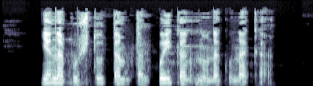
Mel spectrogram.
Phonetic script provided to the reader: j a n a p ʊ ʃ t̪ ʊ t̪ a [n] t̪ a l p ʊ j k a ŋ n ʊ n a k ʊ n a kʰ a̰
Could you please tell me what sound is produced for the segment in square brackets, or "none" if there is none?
m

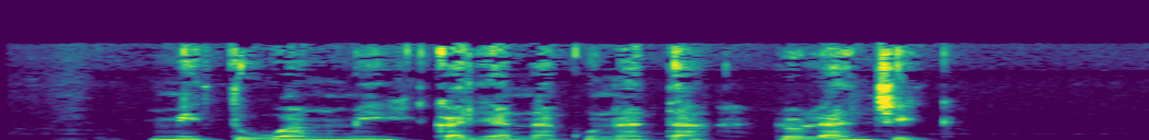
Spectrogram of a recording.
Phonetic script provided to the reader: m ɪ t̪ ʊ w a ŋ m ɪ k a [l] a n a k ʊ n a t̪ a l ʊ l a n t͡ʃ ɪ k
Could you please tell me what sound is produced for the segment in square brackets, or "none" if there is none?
ʎ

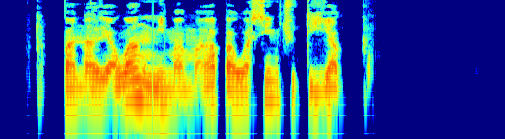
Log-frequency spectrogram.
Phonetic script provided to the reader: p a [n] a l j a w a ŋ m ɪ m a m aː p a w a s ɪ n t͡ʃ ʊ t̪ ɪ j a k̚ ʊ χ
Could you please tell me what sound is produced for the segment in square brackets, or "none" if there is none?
n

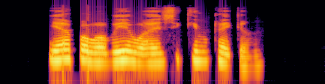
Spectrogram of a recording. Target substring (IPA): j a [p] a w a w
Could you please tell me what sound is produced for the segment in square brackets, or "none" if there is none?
p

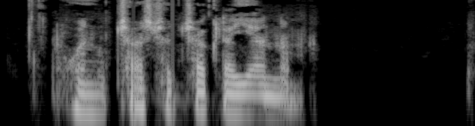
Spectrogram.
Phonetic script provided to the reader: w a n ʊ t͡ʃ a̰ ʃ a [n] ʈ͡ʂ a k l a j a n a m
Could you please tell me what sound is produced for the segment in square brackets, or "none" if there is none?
none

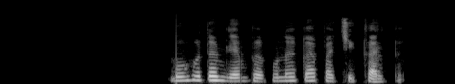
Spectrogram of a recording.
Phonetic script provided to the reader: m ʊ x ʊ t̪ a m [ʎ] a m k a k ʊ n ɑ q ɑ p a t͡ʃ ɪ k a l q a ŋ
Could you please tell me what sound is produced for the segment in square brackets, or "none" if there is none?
ʎ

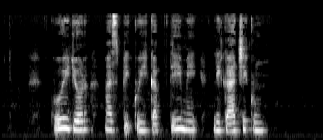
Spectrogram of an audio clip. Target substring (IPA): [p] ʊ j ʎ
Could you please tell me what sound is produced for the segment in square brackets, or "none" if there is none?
k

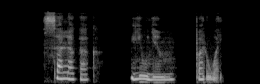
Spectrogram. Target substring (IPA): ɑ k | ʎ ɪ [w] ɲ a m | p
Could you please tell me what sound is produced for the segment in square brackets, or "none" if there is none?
w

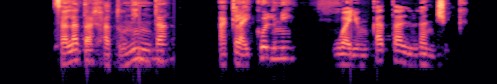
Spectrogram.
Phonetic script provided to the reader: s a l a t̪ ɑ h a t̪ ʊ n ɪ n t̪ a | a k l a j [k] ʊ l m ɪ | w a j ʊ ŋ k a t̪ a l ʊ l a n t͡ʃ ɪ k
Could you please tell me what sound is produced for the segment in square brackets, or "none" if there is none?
k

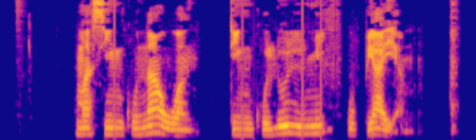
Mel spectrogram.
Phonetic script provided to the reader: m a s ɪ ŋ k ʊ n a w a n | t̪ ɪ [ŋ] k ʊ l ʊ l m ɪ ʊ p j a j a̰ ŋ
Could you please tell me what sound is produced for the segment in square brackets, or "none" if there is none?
ŋ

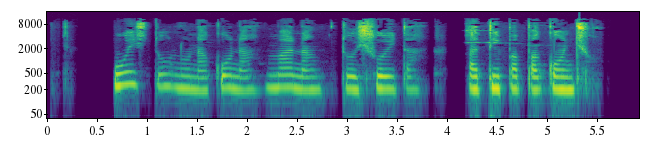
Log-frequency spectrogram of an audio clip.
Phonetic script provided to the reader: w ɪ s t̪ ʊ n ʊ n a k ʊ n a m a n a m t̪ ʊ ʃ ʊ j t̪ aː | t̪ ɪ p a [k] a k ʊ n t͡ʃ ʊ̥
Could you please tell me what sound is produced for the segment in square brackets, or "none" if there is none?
p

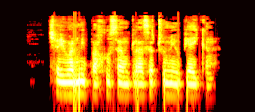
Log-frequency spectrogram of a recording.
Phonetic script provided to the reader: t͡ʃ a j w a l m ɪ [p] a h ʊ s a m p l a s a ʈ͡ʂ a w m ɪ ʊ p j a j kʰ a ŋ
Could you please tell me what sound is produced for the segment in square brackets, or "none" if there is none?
p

